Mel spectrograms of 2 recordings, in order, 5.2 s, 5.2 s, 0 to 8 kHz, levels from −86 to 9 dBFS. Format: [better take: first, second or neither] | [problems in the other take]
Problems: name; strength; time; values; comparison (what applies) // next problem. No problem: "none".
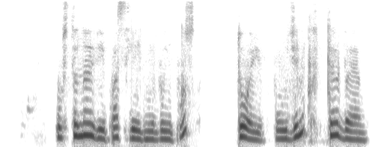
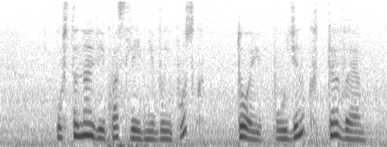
second | noise reduction (neural mask model Resemble Enhance denoiser)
